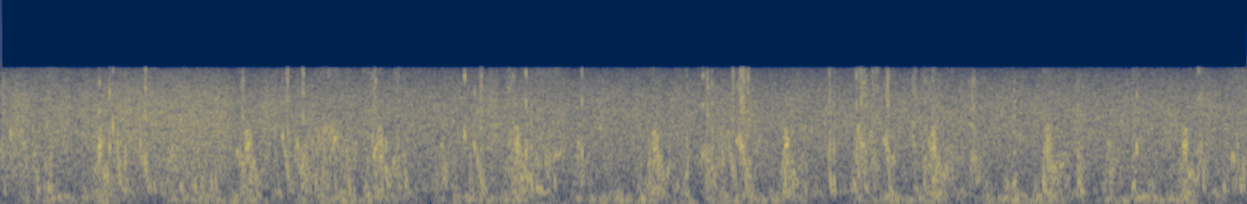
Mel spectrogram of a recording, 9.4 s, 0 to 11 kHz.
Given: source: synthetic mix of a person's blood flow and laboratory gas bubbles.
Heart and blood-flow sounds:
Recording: Doppler ultrasound of blood flow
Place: precordium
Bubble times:
0.00-0.20 s: bubbles
0.22-0.44 s: bubbles
0.69-0.98 s: bubbles
1.03-1.67 s: bubbles
1.74-1.88 s: bubbles
2.08-3.68 s: bubbles
3.75-4.27 s: bubbles
4.32-4.40 s: bubbles
4.76-5.02 s: bubbles
5.05-5.75 s: bubbles
5.85-6.07 s: bubbles
6.18-6.74 s: bubbles
6.82-7.36 s: bubbles
7.52-7.66 s: bubbles
7.78-8.25 s: bubbles
8.46-8.66 s: bubbles
8.95-9.36 s: bubbles
From the record:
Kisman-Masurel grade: 332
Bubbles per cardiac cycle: rolling drumbeat, 9 or more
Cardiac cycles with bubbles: 50 to 99%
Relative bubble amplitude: moderate (0.250 to 0.450)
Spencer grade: 3 (all of the cardiac periods contain showers or single bubble signals, but not dominating or overriding the cardiac motion signals)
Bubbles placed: anywhere in the cardiac cycle

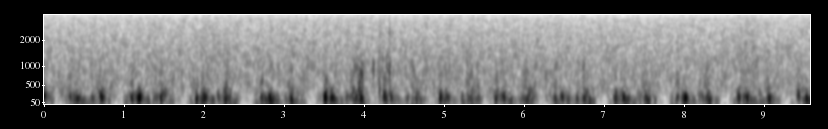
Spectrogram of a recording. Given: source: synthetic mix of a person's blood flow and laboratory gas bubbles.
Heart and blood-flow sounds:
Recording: Doppler ultrasound of blood flow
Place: precordium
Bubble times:
3.81-4.03 s: bubbles
4.09-4.34 s: bubbles
From the record:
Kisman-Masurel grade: 212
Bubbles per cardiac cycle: several, 3 to 8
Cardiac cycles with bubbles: 1 to 10%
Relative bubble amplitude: moderate (0.250 to 0.450)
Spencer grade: 1 (occasional bubble signal discernible with the cardiac motion signal, with majority of cardiac periods free of bubbles)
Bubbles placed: anywhere in the cardiac cycle

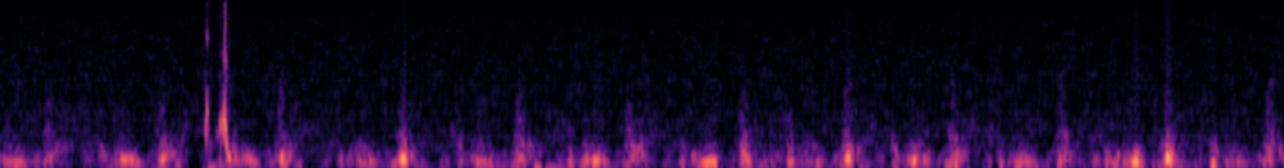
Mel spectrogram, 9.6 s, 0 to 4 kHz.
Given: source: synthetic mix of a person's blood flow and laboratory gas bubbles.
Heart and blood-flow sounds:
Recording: Doppler ultrasound of blood flow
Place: precordium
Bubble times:
1.51-1.77 s: bubbles
From the record:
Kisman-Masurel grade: 113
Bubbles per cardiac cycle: 1 to 2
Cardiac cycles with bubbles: 1 to 10%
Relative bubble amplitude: loud (0.450 to 0.775)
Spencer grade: 1 (occasional bubble signal discernible with the cardiac motion signal, with majority of cardiac periods free of bubbles)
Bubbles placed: anywhere in the cardiac cycle

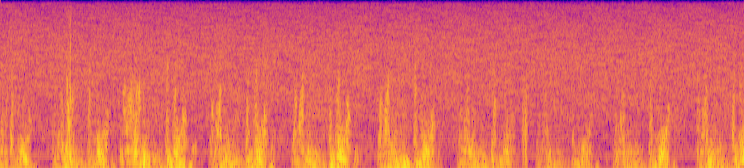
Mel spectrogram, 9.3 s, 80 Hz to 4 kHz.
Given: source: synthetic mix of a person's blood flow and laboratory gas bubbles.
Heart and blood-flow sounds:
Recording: Doppler ultrasound of blood flow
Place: precordium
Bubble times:
0.81-0.96 s: bubbles
1.48-1.77 s: bubbles
From the record:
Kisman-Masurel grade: 123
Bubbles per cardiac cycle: 1 to 2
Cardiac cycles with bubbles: 10 to 50%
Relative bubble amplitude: loud (0.450 to 0.775)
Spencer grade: 2 (many but less than half of the cardiac periods contain bubble signals, singularly or in groups)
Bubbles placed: only in the low amplitude regions of the cardiac cycle

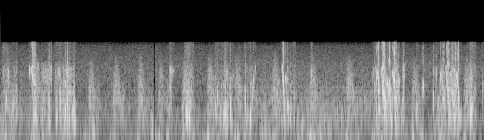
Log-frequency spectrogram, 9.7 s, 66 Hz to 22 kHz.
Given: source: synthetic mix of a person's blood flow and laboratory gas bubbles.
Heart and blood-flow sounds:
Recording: Doppler ultrasound of blood flow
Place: subclavian vein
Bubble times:
0.03-0.19 s: bubbles
0.21-0.35 s: bubbles
0.56-1.02 s: bubbles
1.08-1.52 s: bubbles
3.37-3.48 s: bubbles
3.67-3.86 s: bubbles
4.28-4.68 s: bubbles
4.86-5.11 s: bubbles
5.60-5.91 s: bubbles
6.19-6.26 s: bubbles
7.43-8.11 s: bubbles
8.30-8.38 s: bubbles
8.41-8.49 s: bubbles
8.62-9.23 s: bubbles
9.30-9.52 s: bubbles
9.63-9.68 s: bubbles
From the record:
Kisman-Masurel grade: 233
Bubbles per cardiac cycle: several, 3 to 8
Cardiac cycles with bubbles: 50 to 99%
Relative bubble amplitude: loud (0.450 to 0.775)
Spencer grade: 3 (all of the cardiac periods contain showers or single bubble signals, but not dominating or overriding the cardiac motion signals)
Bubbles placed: anywhere in the cardiac cycle

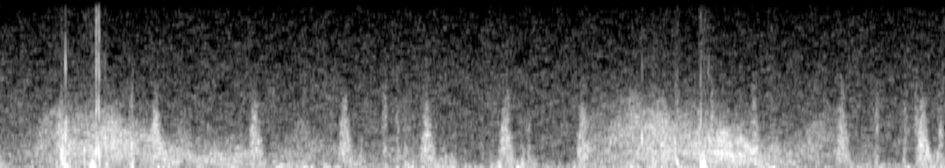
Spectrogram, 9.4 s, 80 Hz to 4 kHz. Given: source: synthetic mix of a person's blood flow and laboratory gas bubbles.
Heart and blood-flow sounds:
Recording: Doppler ultrasound of blood flow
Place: subclavian vein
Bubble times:
0.54-0.74 s: bubbles
0.80-1.14 s: bubbles
6.40-6.84 s: bubbles
6.96-7.13 s: bubbles
From the record:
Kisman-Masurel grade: 213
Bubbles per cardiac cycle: several, 3 to 8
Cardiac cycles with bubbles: 1 to 10%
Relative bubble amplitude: loud (0.450 to 0.775)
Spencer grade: 1 (occasional bubble signal discernible with the cardiac motion signal, with majority of cardiac periods free of bubbles)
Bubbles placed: anywhere in the cardiac cycle

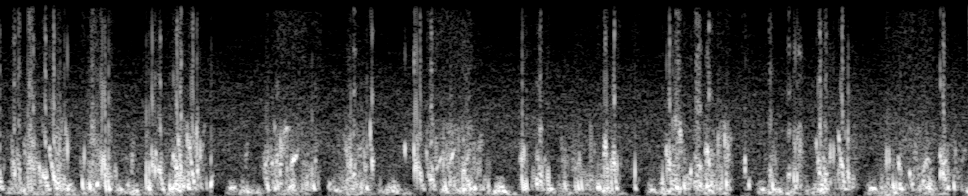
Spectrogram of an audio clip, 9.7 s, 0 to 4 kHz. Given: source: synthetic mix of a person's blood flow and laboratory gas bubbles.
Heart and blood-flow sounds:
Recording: Doppler ultrasound of blood flow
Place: precordium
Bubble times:
0.00-0.07 s: bubbles
0.10-0.71 s: bubbles
0.79-1.20 s: bubbles
1.43-2.16 s: bubbles
2.60-3.22 s: bubbles
3.27-3.78 s: bubbles
4.02-4.92 s: bubbles
5.16-5.53 s: bubbles
5.60-6.21 s: bubbles
6.31-6.40 s: bubbles
6.58-7.35 s: bubbles
7.41-7.54 s: bubbles
7.68-7.78 s: bubbles
7.86-8.04 s: bubbles
8.12-8.57 s: bubbles
8.84-9.69 s: bubbles
From the record:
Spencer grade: 4 (maximum detectable bubble signal sounding continuously throughout systole and diastole of every cardiac period, and overriding the amplitude of the normal cardiac signals)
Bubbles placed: only in the low amplitude regions of the cardiac cycle

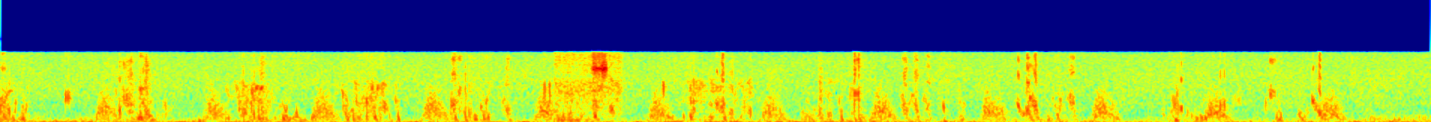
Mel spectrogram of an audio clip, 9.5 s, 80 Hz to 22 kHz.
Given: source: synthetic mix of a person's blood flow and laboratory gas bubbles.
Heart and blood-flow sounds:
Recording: Doppler ultrasound of blood flow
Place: subclavian vein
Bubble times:
0.00-0.21 s: bubbles
0.41-0.51 s: bubbles
0.74-1.17 s: bubbles
1.48-2.13 s: bubbles
2.25-2.71 s: bubbles
2.97-3.30 s: bubbles
3.34-3.43 s: bubbles
3.59-4.15 s: bubbles
4.39-4.46 s: bubbles
4.53-5.03 s: bubbles
5.33-5.80 s: bubbles
6.00-6.22 s: bubbles
6.25-6.33 s: bubbles
6.38-6.46 s: bubbles
6.76-7.21 s: bubbles
7.72-8.29 s: bubbles
8.42-8.58 s: bubbles
8.65-8.88 s: bubbles
From the record:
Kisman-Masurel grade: 242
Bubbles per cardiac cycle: several, 3 to 8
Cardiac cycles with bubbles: 100%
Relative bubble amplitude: moderate (0.250 to 0.450)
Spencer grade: 3 (all of the cardiac periods contain showers or single bubble signals, but not dominating or overriding the cardiac motion signals)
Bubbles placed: anywhere in the cardiac cycle

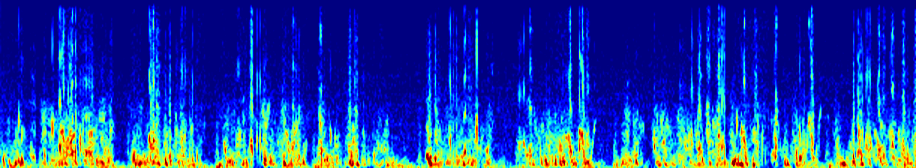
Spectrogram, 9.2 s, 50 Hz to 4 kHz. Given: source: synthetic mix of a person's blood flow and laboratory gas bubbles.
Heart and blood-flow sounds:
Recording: Doppler ultrasound of blood flow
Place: precordium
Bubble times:
0.00-0.35 s: bubbles
0.40-1.16 s: bubbles
1.27-2.05 s: bubbles
2.18-3.09 s: bubbles
3.15-3.85 s: bubbles
4.23-4.94 s: bubbles
5.16-5.96 s: bubbles
6.20-6.45 s: bubbles
6.50-8.22 s: bubbles
8.50-9.17 s: bubbles
From the record:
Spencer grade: 4 (maximum detectable bubble signal sounding continuously throughout systole and diastole of every cardiac period, and overriding the amplitude of the normal cardiac signals)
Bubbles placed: anywhere in the cardiac cycle

